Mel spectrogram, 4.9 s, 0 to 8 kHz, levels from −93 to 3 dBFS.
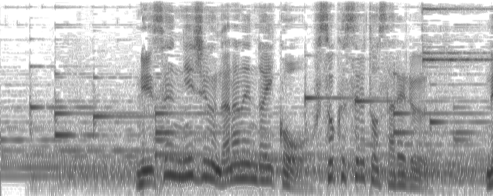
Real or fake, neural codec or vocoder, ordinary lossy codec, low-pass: real; none; none; none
